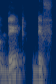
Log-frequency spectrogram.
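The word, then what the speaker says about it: DATEDIF: diff date diff so people always draw does a wrong pronunciation they believe that there is a if condition added and they have to read it as dated if but technically this is a date related formula we should read it as date then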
